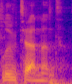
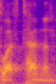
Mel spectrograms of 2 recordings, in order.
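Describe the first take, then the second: First: It is said with the French-like pronunciation. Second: It is said with the English pronunciation. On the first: The speaker calls it right. "It should be pronounced" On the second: The speaker calls it wrong. "That's just stupid"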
